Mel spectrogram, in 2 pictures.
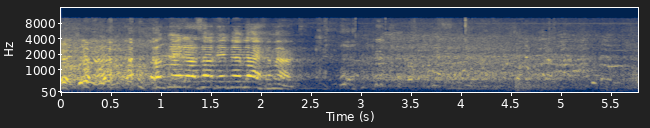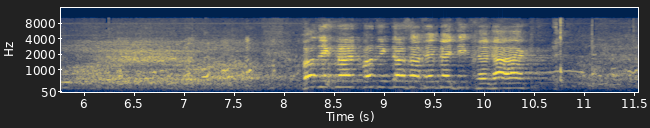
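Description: A man speaks through a loudspeaker with animation in a large echoing hall.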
